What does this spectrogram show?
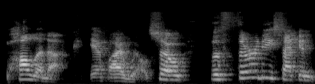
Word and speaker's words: Palahniuk: right now transitioning immediately to Chuck pronounced pollen if I will so the 30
